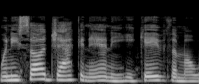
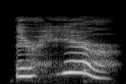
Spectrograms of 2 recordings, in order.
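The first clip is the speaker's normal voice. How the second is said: loud whisper, much higher. Climbing into the treehouse ahead of Jack, she answers him in a loud whisper. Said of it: "said Annie in a loud whisper".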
